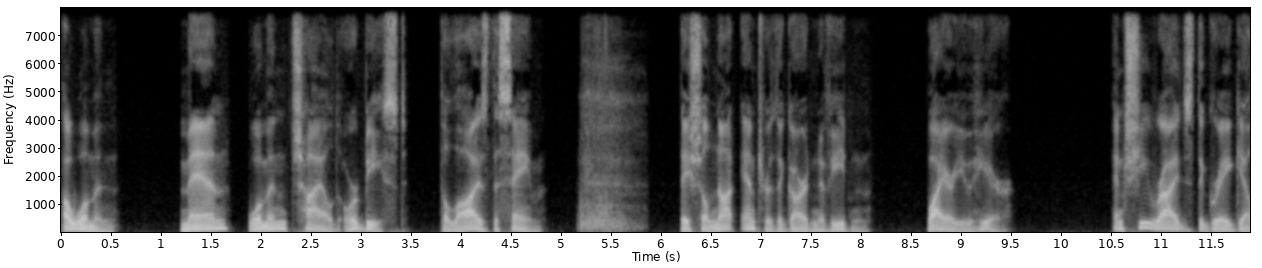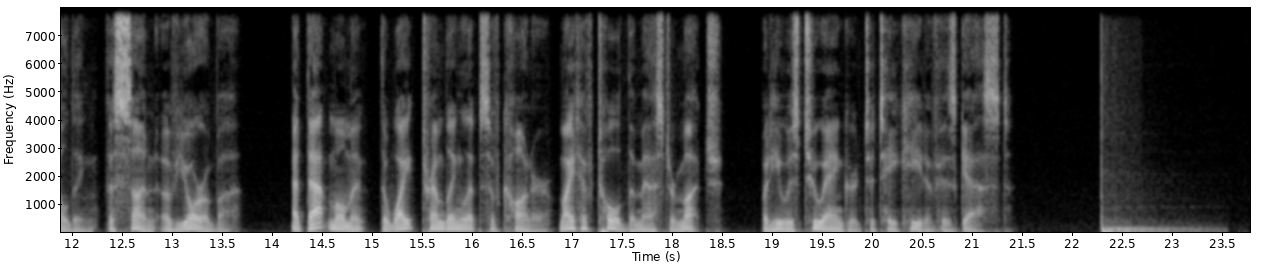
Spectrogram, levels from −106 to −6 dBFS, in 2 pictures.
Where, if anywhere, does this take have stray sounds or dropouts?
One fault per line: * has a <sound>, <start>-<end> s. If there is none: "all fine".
* has a sigh, 5.2-5.9 s
* has a thud, 22.3-23.6 s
